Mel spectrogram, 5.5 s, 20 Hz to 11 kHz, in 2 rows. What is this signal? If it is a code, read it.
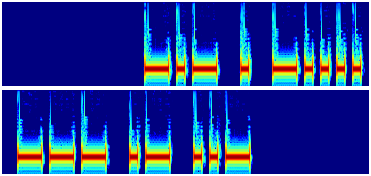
Morse code, heard as a keyed tone, about 20 wpm, 700 Hz. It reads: KE6OAU
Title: USA Call Signs - 6 Characters - Repeated 3x - 20wpm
